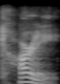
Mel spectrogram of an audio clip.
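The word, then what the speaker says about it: Kearny: It was a glass bottle at the apparently it's pronounced Kearney, New Jersey, supercharger. And I think if they want you to pronounce it that way, they should spell it that way.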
